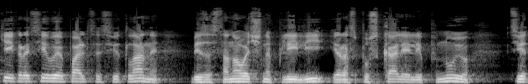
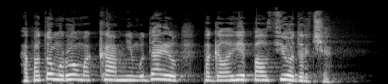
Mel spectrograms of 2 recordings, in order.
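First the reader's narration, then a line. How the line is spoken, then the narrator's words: Holding back sobs. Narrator (Russian): Девушка сдержала рыдание и продолжала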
